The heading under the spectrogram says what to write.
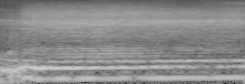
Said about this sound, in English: Waiting for the extremely loud car to go past. It's been pretty busy. Yeah, it's fucking people that don't have exhaust systems on their cars.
